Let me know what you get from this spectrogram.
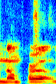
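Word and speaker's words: nonpareil: you can pronounce it nonparel. Yeah, nonrel is fine, but the actual pronunciation is nonre, which is like it's a French word.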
